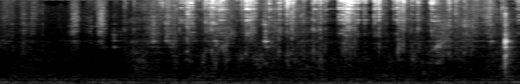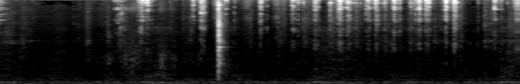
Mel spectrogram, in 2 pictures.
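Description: Faint, uneven rustle of a soft makeup brush sweeping loose silver leaf off a lamp base, with handling noise from the lamp and two sharp clicks about five and seven and a half seconds in.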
